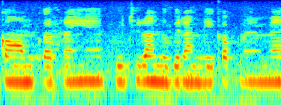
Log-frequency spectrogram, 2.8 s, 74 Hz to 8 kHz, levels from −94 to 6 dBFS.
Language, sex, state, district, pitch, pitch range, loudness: Hindi, female, Chhattisgarh, Rajnandgaon, 210 Hz, 205-215 Hz, -17 LUFS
